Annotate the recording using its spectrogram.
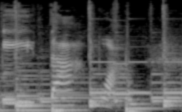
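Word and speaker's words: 이따 봐: Iddabwa could be divided into 3 syllables. Iddabwa. I is just the sound of I itself with a no sound iyong or a placeholder iyong at the beginning of the syllable. Da is formed from the combination of the sounds of sang dikot or double dikot and a.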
